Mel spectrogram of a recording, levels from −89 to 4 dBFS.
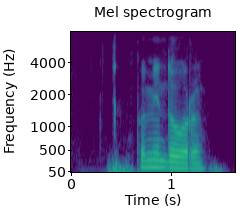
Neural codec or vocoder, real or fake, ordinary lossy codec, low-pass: none; real; Opus, 32 kbps; 7.2 kHz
